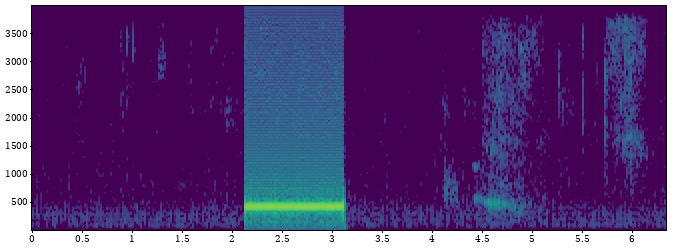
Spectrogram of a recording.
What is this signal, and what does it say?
Ringback tone (Europe, 425 Hz).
